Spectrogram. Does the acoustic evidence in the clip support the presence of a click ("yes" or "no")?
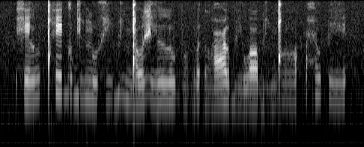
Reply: yes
